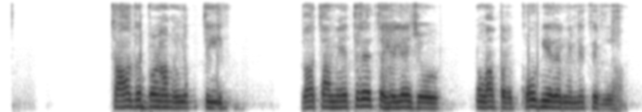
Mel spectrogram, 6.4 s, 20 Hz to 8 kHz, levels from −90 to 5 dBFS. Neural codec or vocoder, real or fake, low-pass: codec, 16 kHz, 2 kbps, FreqCodec, larger model; fake; 7.2 kHz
